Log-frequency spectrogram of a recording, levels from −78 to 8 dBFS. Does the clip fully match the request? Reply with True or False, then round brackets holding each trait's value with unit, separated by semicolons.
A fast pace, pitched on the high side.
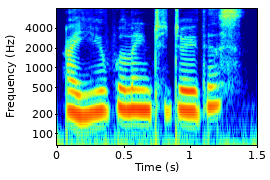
True (240 wpm; 225 Hz)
